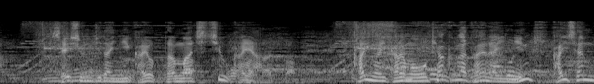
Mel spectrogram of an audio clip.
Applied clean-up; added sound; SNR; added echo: none; none; none; none.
